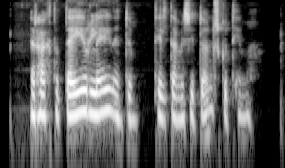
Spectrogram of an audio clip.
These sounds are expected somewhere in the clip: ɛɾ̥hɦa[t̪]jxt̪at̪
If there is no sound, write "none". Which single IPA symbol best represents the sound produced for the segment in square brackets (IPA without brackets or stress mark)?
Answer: none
